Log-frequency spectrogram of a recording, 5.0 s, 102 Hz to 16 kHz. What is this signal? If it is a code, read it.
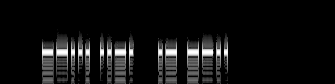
Morse code, heard as a keyed tone, about 22 wpm, 700 Hz. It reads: 7F AZ
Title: Field Day Exchanges Encore - 22wpm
